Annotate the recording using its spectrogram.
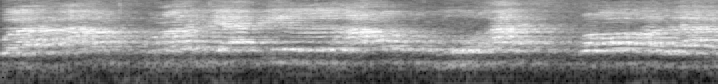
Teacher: Jadi huruf kha sukun dan ra sukunnya enggak diqalqalkan.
